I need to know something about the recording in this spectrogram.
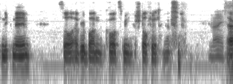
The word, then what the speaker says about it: Stoffel: Stoffel, can you hear us? And also, did I pronounce that correctly? Yeah, it's I can hear you. It's fine. Yes, and yeah, Stoffel is my name, kind of nickname.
